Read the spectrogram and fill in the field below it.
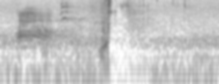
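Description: A golf club strikes a ball with a sharp crack, outdoors.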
